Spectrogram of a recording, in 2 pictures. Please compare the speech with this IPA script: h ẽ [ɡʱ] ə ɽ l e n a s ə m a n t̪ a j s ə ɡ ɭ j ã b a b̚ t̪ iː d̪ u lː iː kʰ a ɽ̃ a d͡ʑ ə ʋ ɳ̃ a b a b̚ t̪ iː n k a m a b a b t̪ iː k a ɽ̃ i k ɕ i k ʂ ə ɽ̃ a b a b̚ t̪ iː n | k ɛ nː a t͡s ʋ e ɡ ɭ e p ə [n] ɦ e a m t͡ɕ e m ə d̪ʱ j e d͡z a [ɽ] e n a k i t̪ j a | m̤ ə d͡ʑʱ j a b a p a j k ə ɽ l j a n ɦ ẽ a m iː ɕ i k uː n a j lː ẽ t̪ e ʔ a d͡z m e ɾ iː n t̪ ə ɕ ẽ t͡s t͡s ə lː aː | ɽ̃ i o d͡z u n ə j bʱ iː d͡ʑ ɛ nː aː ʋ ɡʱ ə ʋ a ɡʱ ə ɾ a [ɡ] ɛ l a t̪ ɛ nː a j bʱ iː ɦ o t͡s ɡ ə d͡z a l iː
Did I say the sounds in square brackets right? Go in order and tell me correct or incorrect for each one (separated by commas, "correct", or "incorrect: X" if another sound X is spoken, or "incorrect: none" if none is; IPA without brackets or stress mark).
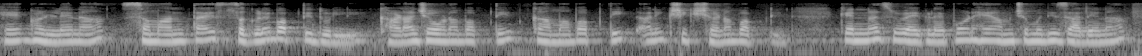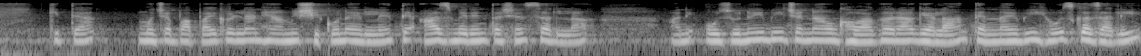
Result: correct, incorrect: ɳ, incorrect: l, correct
